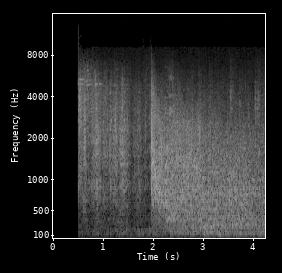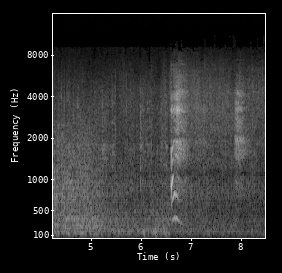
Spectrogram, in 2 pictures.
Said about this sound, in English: Sometimes I'm afraid of the lightning. It's just an atmospheric discharge. Oh. Nothing to be afraid of.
